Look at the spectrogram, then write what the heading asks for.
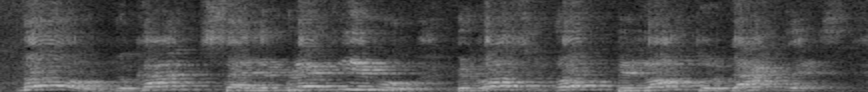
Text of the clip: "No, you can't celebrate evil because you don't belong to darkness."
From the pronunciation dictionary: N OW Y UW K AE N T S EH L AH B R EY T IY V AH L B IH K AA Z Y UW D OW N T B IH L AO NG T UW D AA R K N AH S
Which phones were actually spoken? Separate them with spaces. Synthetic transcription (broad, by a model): N OW Y UW K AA N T S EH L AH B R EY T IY P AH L B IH K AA S Y UW D OW N T B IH L AO NG T UW D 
